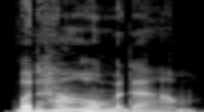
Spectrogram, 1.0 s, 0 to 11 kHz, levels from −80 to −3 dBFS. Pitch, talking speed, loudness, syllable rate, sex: 170 Hz, 175 wpm, -19 LUFS, 5.5 syllables/s, female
